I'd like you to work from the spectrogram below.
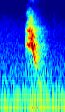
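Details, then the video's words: A year-old pet male Barraband parakeet talking to himself in the mirror gives one short, hoarse, downward-slurred squawk, sharp at the start and fading quickly in a quiet room. "Barraband parakeet sounds"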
